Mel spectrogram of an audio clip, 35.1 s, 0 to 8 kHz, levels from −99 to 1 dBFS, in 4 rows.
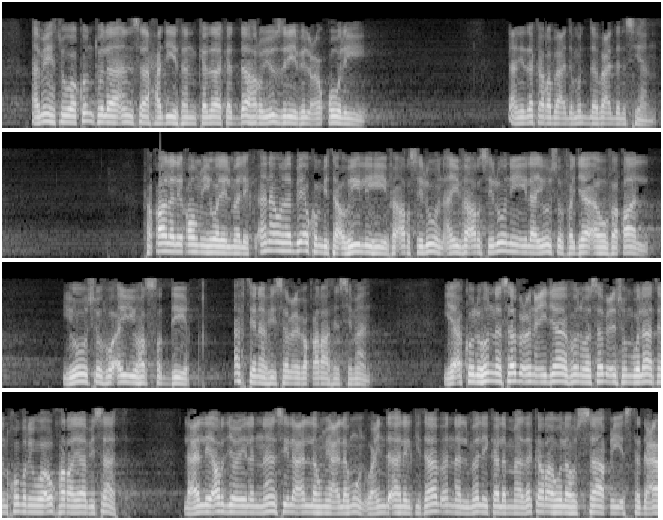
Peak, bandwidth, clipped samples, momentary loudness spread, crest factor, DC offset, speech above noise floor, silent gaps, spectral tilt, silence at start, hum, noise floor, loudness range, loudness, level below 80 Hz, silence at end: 0 dBFS; 5.4 kHz; under 0.1%; 9 LU; 16 dB; under 0.1%; 46 dB; none; -10.5 dB/octave; 0.4 s; none; -61 dBFS; 8 LU; -16 LUFS; -54 dBFS; 0 s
